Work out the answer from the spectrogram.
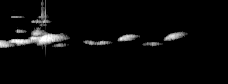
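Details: Song of an Oriental magpie-robin: a loud whistled phrase that opens with rich varied notes, then trails off into a few soft, well-spaced whistles, the last one slurring upward. Quiet background.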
